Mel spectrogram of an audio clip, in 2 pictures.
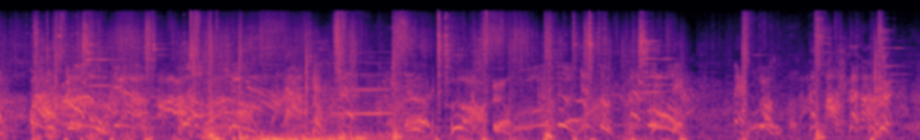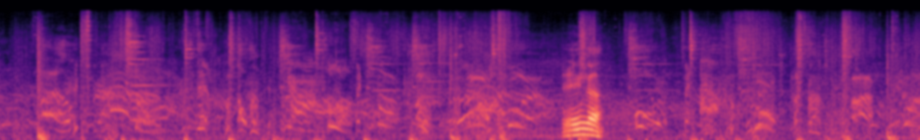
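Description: Creatures grunt and snarl throughout a fight.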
